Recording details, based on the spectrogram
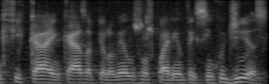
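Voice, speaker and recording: Against a quiet background, a man speaks at a moderate pace. His medium-pitched voice has a dark, mellow tone. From Paraná, Brazil. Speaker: business executive. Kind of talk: interview.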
